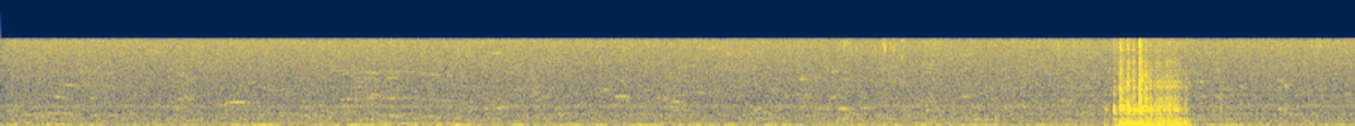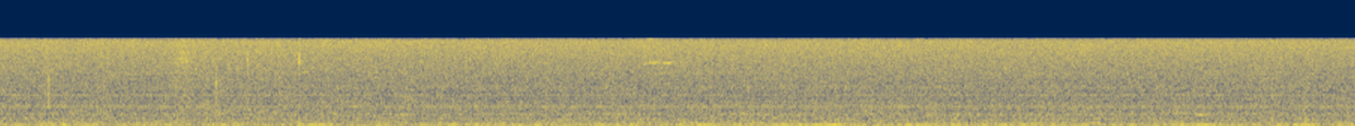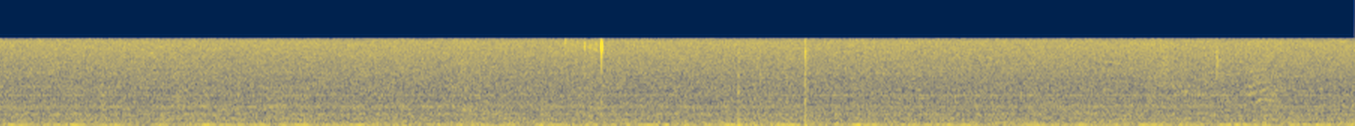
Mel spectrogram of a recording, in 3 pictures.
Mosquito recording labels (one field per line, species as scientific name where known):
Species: no mosquito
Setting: insect culture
